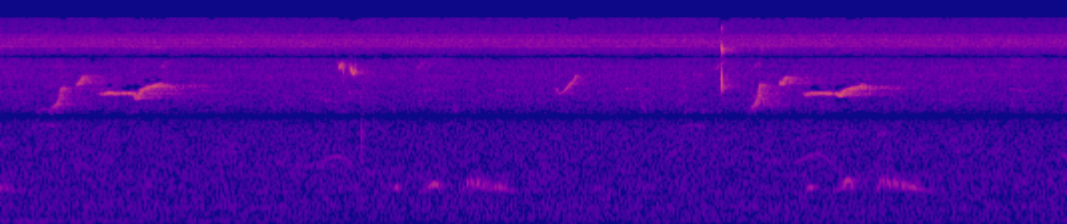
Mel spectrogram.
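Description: Faint background birds calling: short high chirps, clustered about half a second in and again around six seconds, with single high notes and soft lower calls now and then.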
